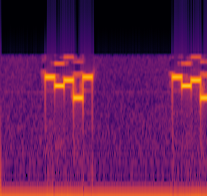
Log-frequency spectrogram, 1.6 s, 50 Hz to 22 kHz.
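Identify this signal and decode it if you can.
Five-tone selective call (ZVEI), heard as quick runs of five tones, tones of about 70 ms. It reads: 85718
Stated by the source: ZVEI five-tone call received by SDR, from the feuerwehr-orlamuende.org fire brigade audio server.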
